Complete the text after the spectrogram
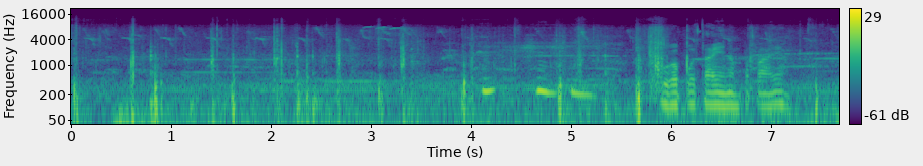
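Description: Footsteps crunch on dry ground and leaves.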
